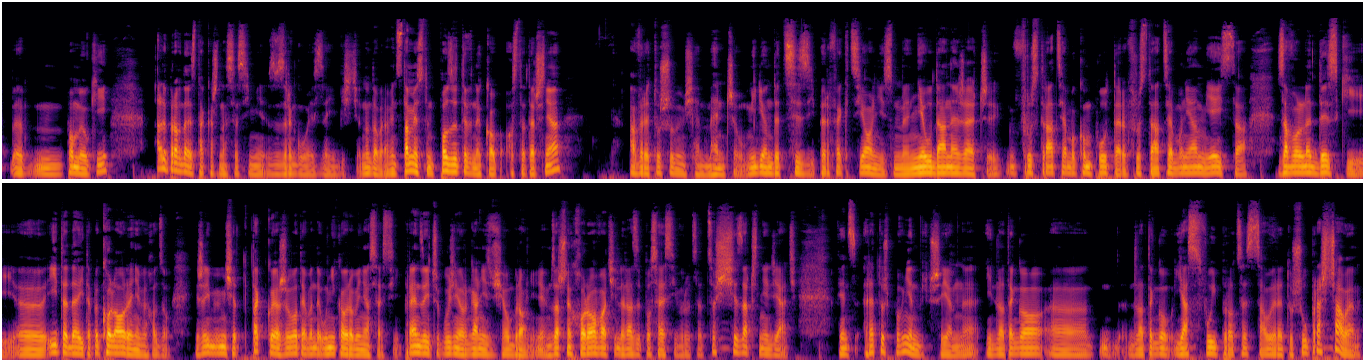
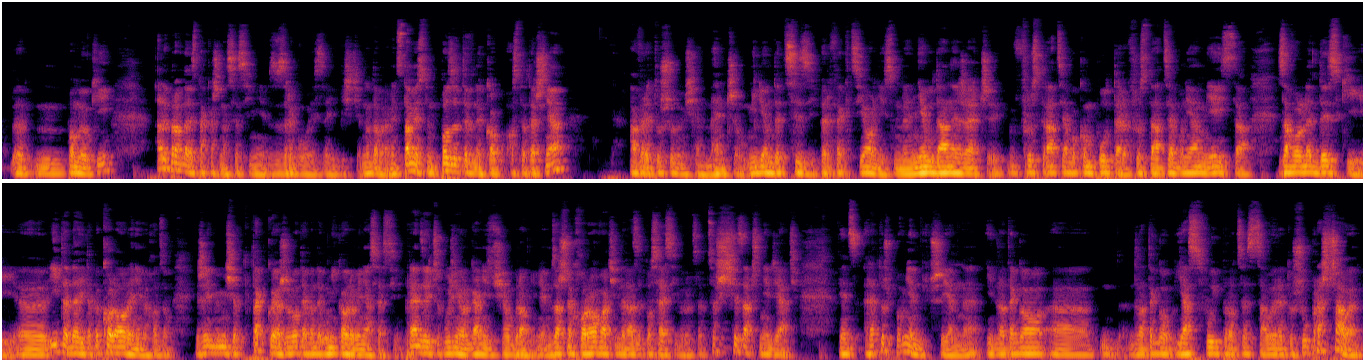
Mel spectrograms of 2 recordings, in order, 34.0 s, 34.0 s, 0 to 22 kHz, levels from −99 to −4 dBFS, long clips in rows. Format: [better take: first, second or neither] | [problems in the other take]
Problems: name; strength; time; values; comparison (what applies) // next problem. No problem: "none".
first | room echo; slight; dies away in 0.2 s // off-mic speech; far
